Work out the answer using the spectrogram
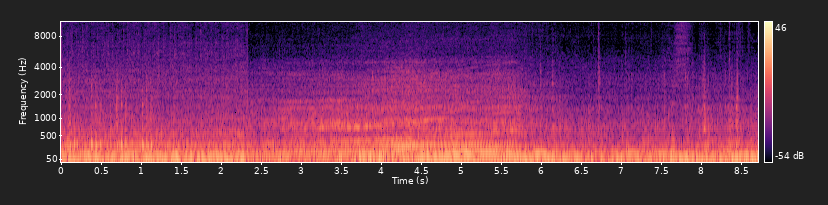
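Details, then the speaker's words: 1991 BMW 325i E30 manual with Megasquirt 3, driving in third gear around 25 mph; droning transmission noise climbs with road speed and disappears when clutch is pressed in, cause unknown. "Yeah, and you hear that transmission noise? Yeah. You know, when you press the clutch in, gone."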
